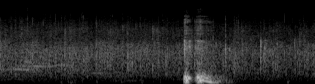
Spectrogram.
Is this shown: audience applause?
yes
